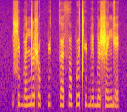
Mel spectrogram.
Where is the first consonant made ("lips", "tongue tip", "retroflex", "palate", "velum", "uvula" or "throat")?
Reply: tongue tip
